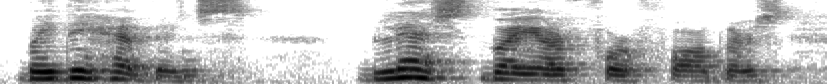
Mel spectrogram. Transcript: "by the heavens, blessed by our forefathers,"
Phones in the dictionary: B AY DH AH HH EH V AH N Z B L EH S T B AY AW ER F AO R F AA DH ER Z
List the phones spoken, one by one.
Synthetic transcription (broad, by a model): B AY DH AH HH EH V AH N S B L EH S T B AY AW ER F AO R F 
